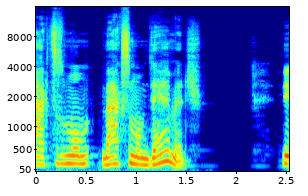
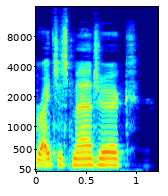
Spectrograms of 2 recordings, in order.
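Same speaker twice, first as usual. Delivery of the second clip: plain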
